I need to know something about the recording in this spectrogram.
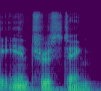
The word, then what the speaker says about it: interesting: Or another one. Interesting. Written, it's 4 syllables. Interesting. But we say interesting. Interesting. Yeah. Or maybe even interesting. Exactly. The weak vowel, the schwa, just vanishes to speed things up.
